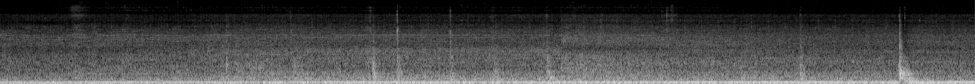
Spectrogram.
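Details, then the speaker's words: 2005 Jeep Wrangler TJ 4.0L petrol six warm idle: steady, even low hum, and the buzzing or whistling heard only after full warm-up is gone. "As you can uh as you can tell, no more whistling or buzzing, whatever the hell that noise was it was making. She's running smooth again."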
